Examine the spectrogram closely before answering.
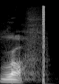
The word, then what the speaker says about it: wrath: And if you say wrath without pronouncing the th, it sounds like some wooden thing that people float on in the water.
